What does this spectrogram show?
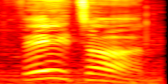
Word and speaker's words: Phaeton: Phaeton! That's how you pronounce it.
